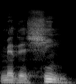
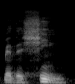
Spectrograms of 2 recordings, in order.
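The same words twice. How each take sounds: First: The ll is pronounced like an sh sound. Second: The ll is pronounced like an sh sound.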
